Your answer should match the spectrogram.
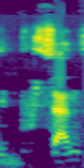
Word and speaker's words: Busan: Busan, Le U se prononce ou. – Voilà, et il me dit, c'est Busan, c'est pas Busan, c'est pas Busan.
